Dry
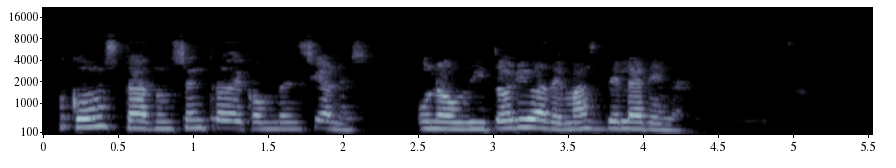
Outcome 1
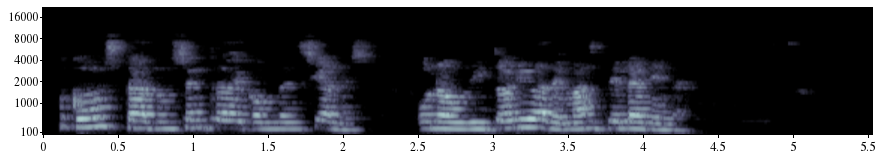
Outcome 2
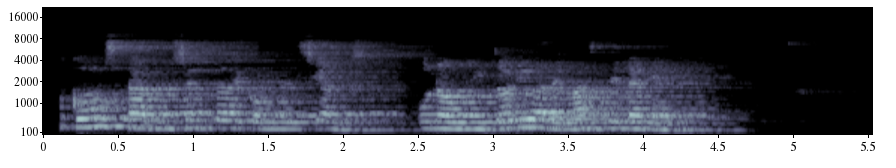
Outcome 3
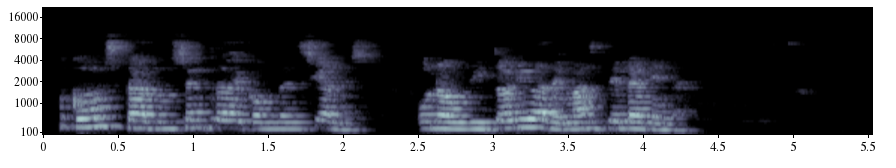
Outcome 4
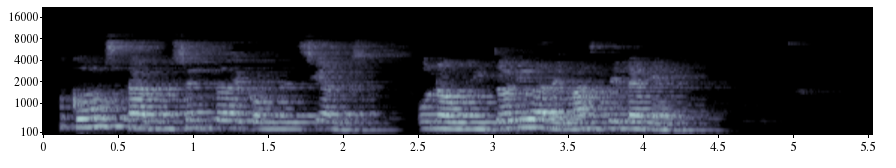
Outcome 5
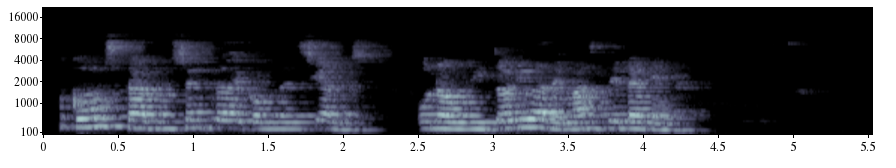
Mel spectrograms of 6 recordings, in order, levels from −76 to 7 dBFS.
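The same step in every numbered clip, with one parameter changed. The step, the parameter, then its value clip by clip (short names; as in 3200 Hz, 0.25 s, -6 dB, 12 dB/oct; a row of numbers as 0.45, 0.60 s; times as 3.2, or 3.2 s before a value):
non-linear reverb, gate: 90, 520, 140, 350, 220 ms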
